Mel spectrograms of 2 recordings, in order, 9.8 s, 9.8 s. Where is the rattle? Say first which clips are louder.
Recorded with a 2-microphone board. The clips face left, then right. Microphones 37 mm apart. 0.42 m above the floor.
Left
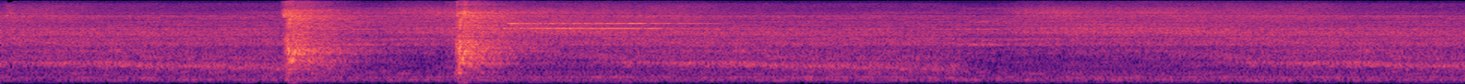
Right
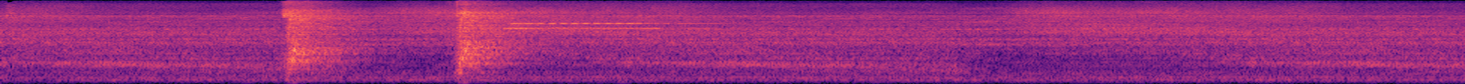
Left 1 dB; 65° left (ahead or behind), 2.5 m.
